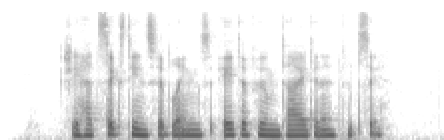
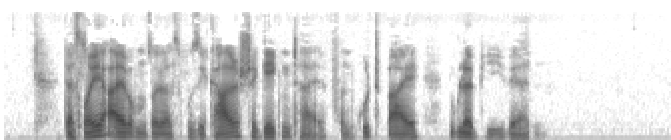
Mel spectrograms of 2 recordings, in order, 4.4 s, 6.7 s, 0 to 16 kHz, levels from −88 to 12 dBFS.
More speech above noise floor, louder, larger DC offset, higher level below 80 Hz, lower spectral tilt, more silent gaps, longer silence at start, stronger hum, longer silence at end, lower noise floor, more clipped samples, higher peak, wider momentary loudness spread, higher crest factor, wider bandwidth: about the same, 43 dB vs 42 dB; second, -32 LUFS vs -23 LUFS; neither; second, -60 dBFS vs -44 dBFS; first, -8 dB/octave vs -5.5 dB/octave; neither; first, 0.65 s vs 0.35 s; neither; second, 0.6 s vs 1.45 s; first, -73 dBFS vs -65 dBFS; neither; second, -16 dBFS vs 0 dBFS; second, 9 LU vs 15 LU; second, 16 dB vs 24 dB; about the same, 11 kHz vs 11.5 kHz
